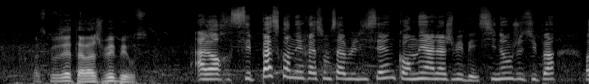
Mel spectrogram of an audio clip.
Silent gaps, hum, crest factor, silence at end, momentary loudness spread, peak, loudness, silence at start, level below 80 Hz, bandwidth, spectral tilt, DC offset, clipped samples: none; none; 20 dB; 0 s; 10 LU; -6 dBFS; -26 LUFS; 0.1 s; -48 dBFS; 16 kHz; -4.5 dB/octave; under 0.1%; under 0.1%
